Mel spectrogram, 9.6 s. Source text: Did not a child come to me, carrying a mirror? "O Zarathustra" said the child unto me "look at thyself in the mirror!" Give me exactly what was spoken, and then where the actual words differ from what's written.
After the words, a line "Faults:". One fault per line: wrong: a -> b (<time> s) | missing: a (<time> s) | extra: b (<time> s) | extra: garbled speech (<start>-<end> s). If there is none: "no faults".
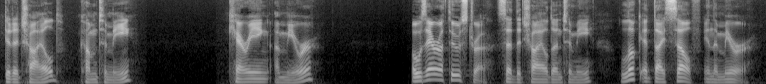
Did a child come to me, carrying a mirror? "O Zarathustra" said the child unto me "look at thyself in the mirror!"
Faults:
missing: not (0.2 s)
